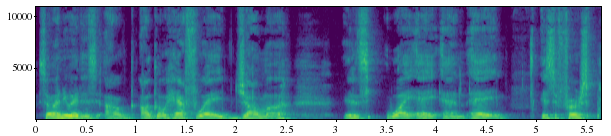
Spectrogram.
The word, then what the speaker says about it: yama: Now, one thing about the pronunciation of that word, I'm going to have to let you know this now, but when in Sanskrit, when a Y is in the beginning of a sentence or a word, it's pronounced like a J. So yoga is really yoga. And yama, which is the first part of this, is really jama.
